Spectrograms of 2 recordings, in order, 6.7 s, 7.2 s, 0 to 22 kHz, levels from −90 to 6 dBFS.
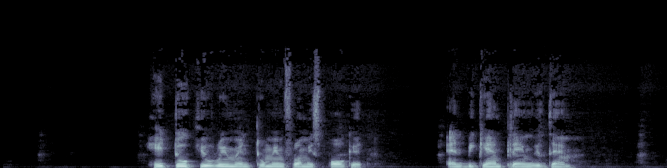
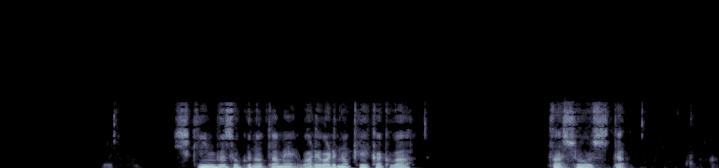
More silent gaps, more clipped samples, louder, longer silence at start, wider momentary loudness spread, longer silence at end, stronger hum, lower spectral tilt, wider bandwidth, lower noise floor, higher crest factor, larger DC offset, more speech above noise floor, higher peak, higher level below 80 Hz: second, none vs 4.32-4.37 s, 4.53-5.47 s; neither; first, -21 LUFS vs -25 LUFS; second, 1.5 s vs 1.75 s; second, 8 LU vs 11 LU; about the same, 0.95 s vs 0.95 s; neither; about the same, -5.5 dB/octave vs -6.5 dB/octave; first, 14.5 kHz vs 9 kHz; first, -80 dBFS vs -62 dBFS; about the same, 18 dB vs 20 dB; neither; first, 61 dB vs 39 dB; about the same, -4 dBFS vs -6 dBFS; second, -64 dBFS vs -54 dBFS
